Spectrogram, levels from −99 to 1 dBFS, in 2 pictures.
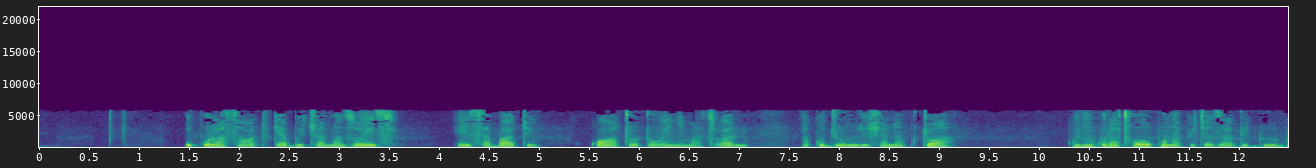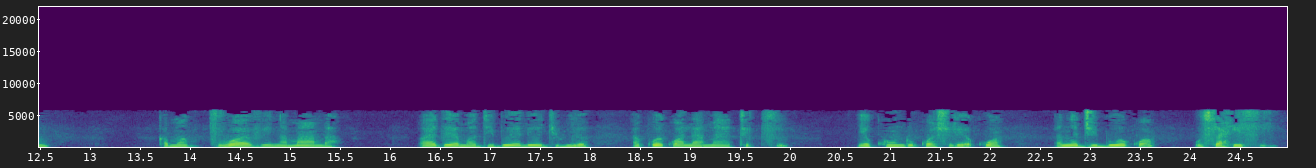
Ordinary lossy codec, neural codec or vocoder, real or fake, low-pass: MP3, 24 kbps; codec, 24 kHz, 0.9 kbps, WavTokenizer, medium speech release version 1; fake; 7.2 kHz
